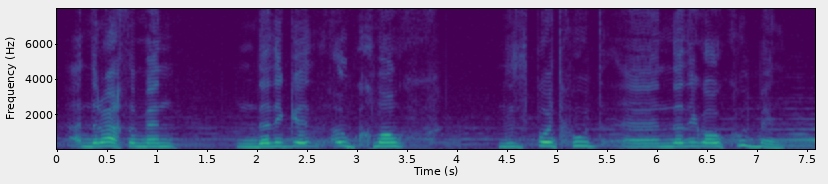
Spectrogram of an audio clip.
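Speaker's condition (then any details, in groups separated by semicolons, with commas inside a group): Cerebral palsy; brain damage, left hand affected; some difficulty talking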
